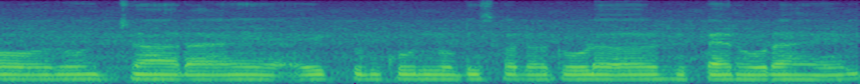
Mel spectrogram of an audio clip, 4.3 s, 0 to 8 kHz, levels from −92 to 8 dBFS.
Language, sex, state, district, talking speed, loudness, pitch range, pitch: Hindi, male, Maharashtra, Mumbai Suburban, 225 wpm, -18 LUFS, 115-120 Hz, 120 Hz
